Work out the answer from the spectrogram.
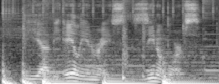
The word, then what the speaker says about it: xenomorphs: uh the alien race xenomorphs that's technically spelled with an X but it has a pronunciation of a Z.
